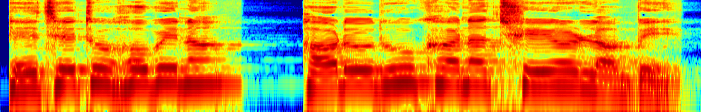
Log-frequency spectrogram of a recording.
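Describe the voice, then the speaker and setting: A man playing an elderly, affable, fussing gentleman in an audio story, with drawn-out, deliberate phrasing. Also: high voice, fairly even intonation. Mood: busy, welcoming. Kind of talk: audio story dramatic acting.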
